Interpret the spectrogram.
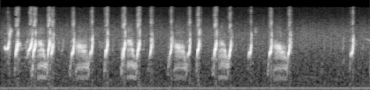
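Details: Quail call used as a night-time hunting lure: rhythmic series of paired, raspy chattering notes about every third of a second, fading to a few isolated clicks, with a faint steady hum.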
